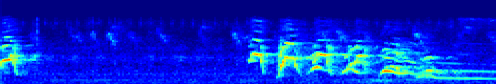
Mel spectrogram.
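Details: Playful dogs at Puppies Park, Toro among his friends: after a short yelp and a pause, a rapid run of five or six high, bending yips and barks follows, trailing into a drawn-out whine.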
